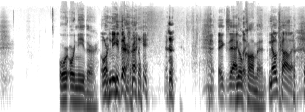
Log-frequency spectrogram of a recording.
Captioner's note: laughs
